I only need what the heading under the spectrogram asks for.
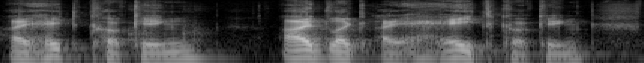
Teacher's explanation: I'd like to see maybe more stress on hate than cooking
